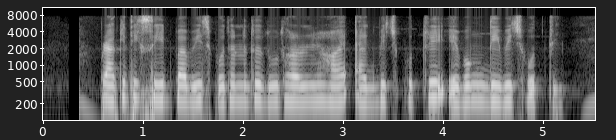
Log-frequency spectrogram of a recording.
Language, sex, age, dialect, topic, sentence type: Bengali, female, 18-24, Northern/Varendri, agriculture, statement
